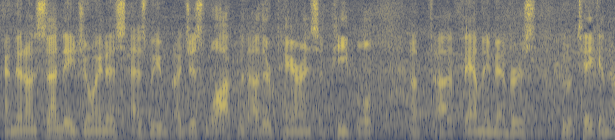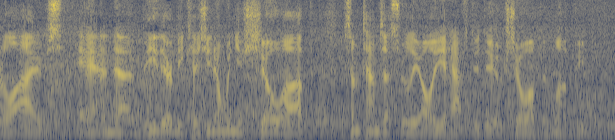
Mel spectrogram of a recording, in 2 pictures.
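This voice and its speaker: A man's voice: mid-range voice, fairly even intonation, a little fast. Earnest man livestreaming from busy street. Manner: earnest, preachy, chatty. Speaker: livestream host. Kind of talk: casual live interview and appeal. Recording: loud outdoor traffic noise.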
